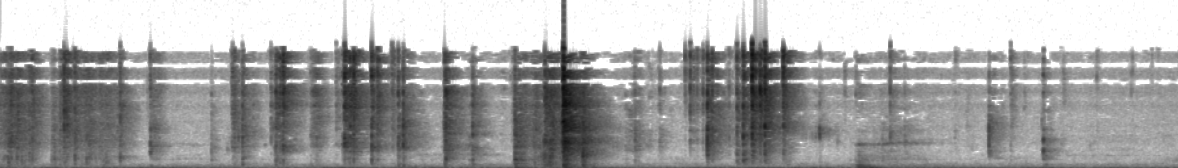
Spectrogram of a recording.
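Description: Shellfish shell being peeled and cracked apart by fingers close to the microphone: an irregular run of crisp cracks and crackles, loudest about four seconds in.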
